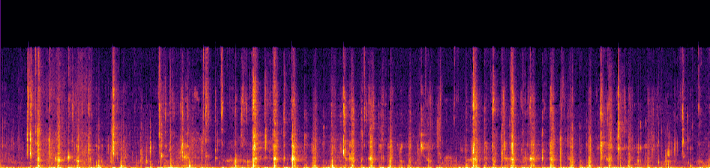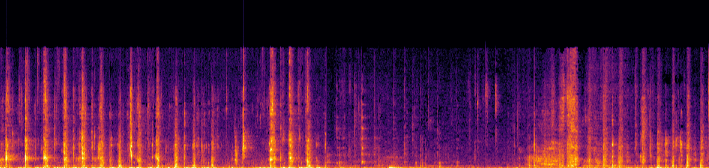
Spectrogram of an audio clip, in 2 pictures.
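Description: Close-miked chewing of spicy shell-on seafood, with many crisp crunches and wet chewing sounds. It dies down for a few seconds near the end, then starts again.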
